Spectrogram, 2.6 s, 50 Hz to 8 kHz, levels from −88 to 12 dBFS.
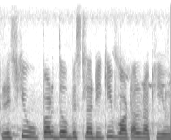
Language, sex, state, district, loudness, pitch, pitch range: Hindi, female, Bihar, Sitamarhi, -28 LUFS, 250 Hz, 230-270 Hz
